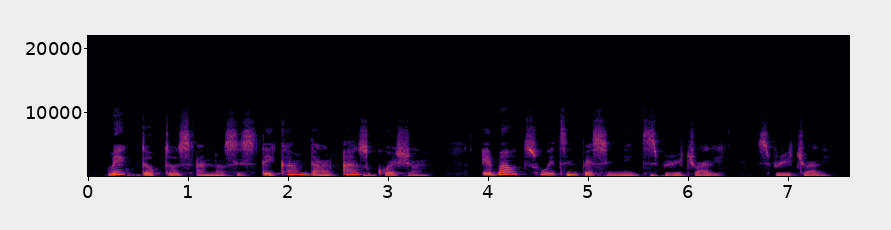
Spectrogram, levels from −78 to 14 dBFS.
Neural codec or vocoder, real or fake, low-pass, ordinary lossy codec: none; real; 10.8 kHz; none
